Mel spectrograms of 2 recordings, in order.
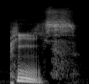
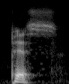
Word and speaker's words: peace: Donc il y a peace, beach, sheet, et il y a piss, bitch, shit. Donc ça, il faut pas dire.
